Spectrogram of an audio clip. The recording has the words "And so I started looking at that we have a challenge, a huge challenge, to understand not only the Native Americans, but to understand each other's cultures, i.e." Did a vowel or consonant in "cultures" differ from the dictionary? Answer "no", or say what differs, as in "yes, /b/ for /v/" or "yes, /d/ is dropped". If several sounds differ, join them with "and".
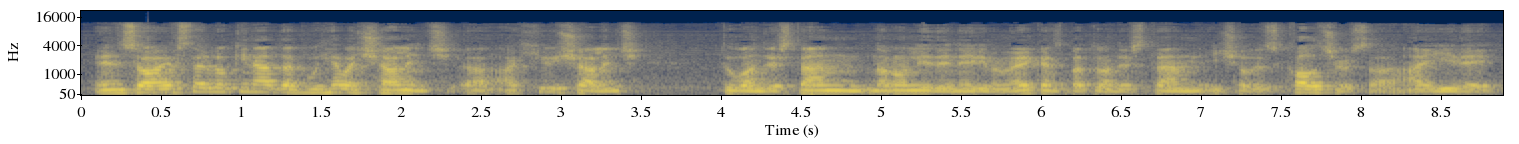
yes, /s/ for /z/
